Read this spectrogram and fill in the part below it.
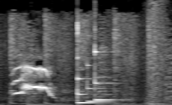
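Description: A phone chimes with a short message notification tone, a bright ringing ding set indoors amid a household comedy scene, heard clearly and alone with no talk over it.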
